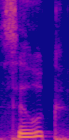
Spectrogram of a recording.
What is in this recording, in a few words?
"silk", dutch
